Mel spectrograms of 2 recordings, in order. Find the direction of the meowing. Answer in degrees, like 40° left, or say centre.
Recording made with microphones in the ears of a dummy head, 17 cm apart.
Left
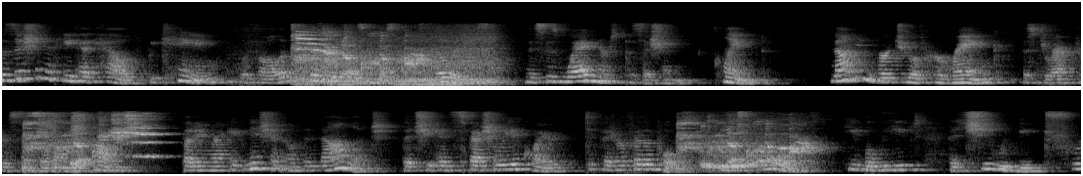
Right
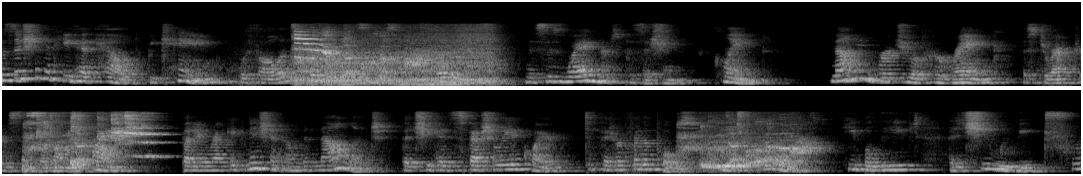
60° right.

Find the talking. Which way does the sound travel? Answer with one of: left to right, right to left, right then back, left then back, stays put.
left then back.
